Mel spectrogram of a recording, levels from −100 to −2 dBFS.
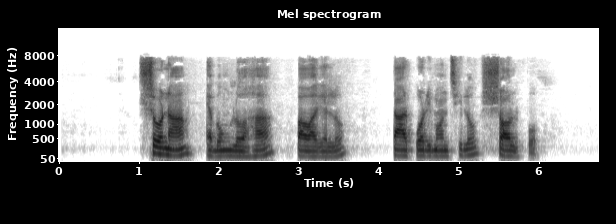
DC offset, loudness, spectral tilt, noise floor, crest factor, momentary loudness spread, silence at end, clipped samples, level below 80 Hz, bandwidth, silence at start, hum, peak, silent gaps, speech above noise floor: under 0.1%; -18 LUFS; -4.5 dB/octave; -85 dBFS; 18 dB; 15 LU; 0.8 s; under 0.1%; -54 dBFS; 8.2 kHz; 1 s; none; -2 dBFS; none; 68 dB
